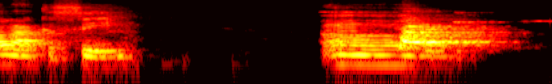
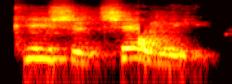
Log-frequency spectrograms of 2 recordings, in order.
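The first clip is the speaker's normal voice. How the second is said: ordinary delivery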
